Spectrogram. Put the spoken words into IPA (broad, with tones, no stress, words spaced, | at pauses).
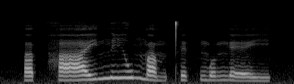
ɐ˨k̚haː˨˥jn̪iː˥w mɐ˨mt̪ʰɪ˧k̚ mʊ˧ŋ e˨j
